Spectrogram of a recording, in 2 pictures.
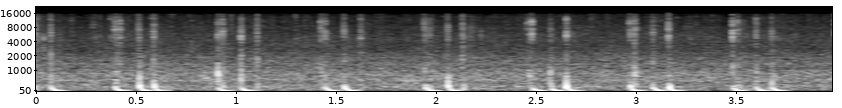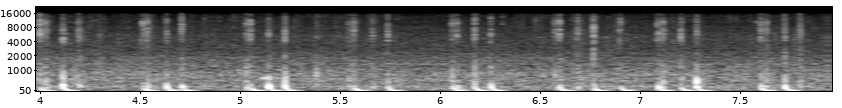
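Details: Rain-soaked gallop of a horse: dull, bassy hoof thumps repeat in uneven triplets and quadruplets, one loud accent standing out near the middle, against continuous rain noise.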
